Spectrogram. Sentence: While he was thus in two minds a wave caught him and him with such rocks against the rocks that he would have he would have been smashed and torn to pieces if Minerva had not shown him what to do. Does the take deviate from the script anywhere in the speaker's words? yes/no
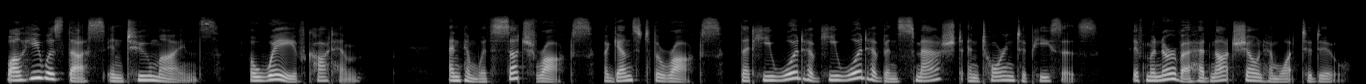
no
